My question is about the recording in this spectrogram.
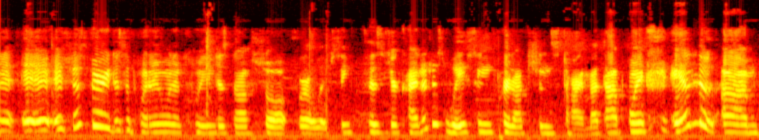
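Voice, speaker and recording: A woman's voice: on the high side, rough recording. A woman from Canada talking as a podcast guest, blunt, profane and playful. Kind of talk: casual chat.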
